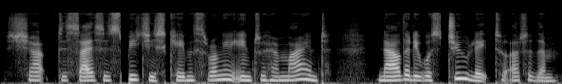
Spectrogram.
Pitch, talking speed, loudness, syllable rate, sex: 195 Hz, 180 wpm, -20 LUFS, 4.7 syllables/s, female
